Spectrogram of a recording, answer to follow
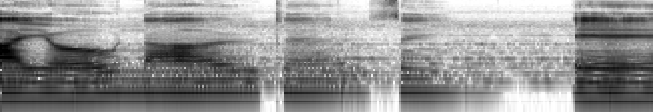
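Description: Meditation background music: a low, wordless chant-like drone held on one pitch in several phrases of a second or two with short breaks, its vowel sound shifting within each phrase.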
